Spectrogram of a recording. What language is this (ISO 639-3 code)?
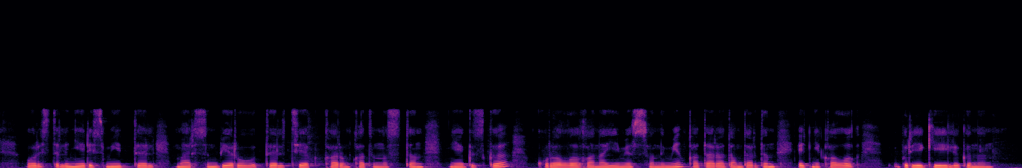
kaz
